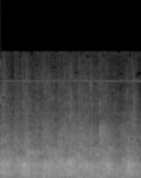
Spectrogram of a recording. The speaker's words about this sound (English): Would you join with me in giving Murphy Robinson and his entire team of General Service a round of applause?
